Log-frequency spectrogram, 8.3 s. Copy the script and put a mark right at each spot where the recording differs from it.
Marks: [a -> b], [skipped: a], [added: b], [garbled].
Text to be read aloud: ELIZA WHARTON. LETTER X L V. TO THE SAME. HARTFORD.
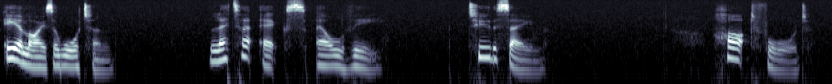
ELIZA WHARTON. LETTER X L V. TO THE SAME. HARTFORD.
